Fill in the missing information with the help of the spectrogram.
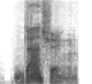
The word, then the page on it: dashing: British English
